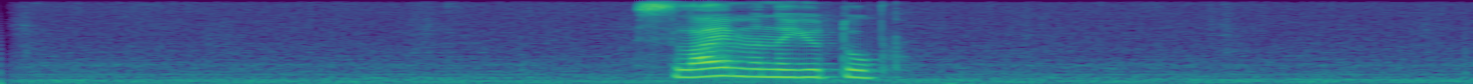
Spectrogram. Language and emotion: Russian, neutral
